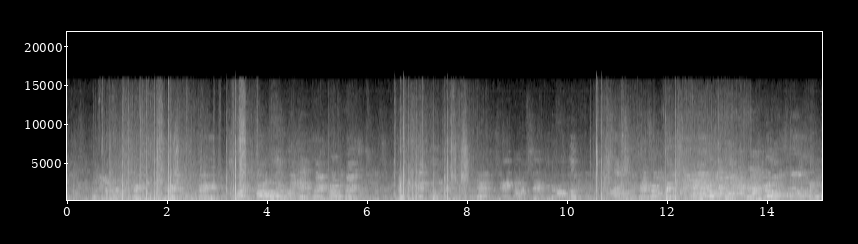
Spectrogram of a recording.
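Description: Boxing gloves landing in sharp slaps on an opponent during an exchange, a few standing out clearly, under shouting voices from the crowd and corners.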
